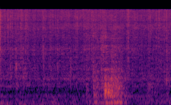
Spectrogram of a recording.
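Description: Sea bass fillets frying skin side down in hot oil in a frying pan: a steady sizzle.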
